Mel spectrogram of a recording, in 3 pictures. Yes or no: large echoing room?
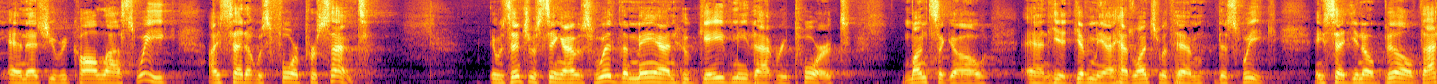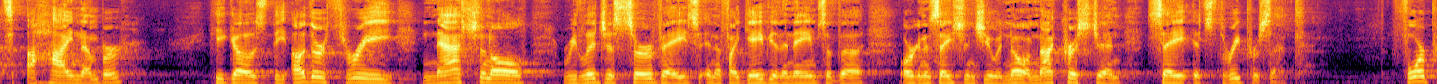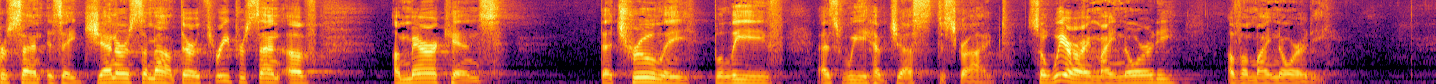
yes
